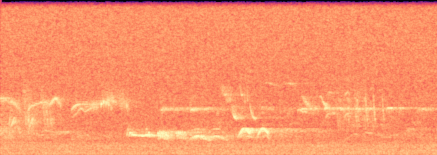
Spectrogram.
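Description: Birds chirping in short, repeated calls over a steady low background hiss, with a thin high steady note running through the middle.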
